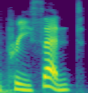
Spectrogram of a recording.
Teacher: in present, stress is on the second syllable. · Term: Word stress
